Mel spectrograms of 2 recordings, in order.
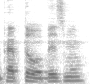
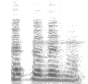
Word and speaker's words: Pepto-Bismol: Some Pepto-Abysmal. What's it called? Pepto-Abysmal. It's Bismol. Pepto-Bismol. No. I have to, there's this thing. I forgot. Am I pronouncing it wrong? No. It's Pepto-Bismol. It's Pepto-Bismol.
